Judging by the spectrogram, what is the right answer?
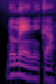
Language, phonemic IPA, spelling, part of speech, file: Italian, /doˈmenika/, domenica, noun, It-domenica.ogg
